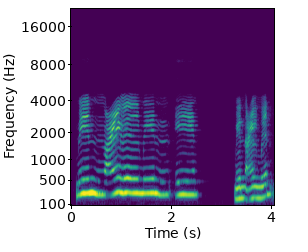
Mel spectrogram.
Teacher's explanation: nun mati bertemu dengan ain izhar halqi, tidak boleh sentak, tidak boleh didengungkan.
